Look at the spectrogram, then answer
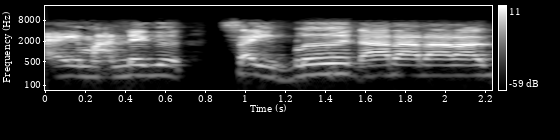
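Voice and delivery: hoarse, gravelly put-on voice. Retelling hearing a friend through the walls in lockup, imitating G-Ray's raspy voice. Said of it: "He got that rasp in his voice".

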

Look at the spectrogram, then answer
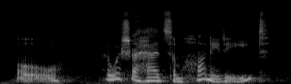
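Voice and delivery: soft, high, put-on British accent. Asked to do a Pooh impression, the speaker gives it another try: Pooh impression, mock British accent. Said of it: "You sound like a British guy with a honey fetish".

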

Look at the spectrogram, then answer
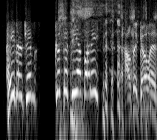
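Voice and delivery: put-on celebrity voice, pitch pushed very high. Performing for him to his face, doing a Jim Carrey impression. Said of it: "So I got to do my Jim Carrey".

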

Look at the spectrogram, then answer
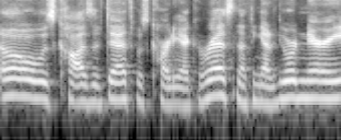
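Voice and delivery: ordinary talk

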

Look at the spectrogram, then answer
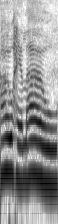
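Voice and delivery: put-on Southern accent. Mimicking how Teresa talks, greeting in Teresa's weird Southern accent. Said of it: "uses this weird Southern accent".

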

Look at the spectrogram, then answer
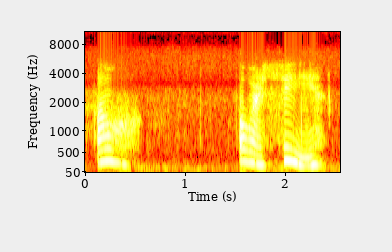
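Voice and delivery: sounding not very happy. A mother answers her son's news that he was discharged, not very happy. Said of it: "You don't sound very happy about it".

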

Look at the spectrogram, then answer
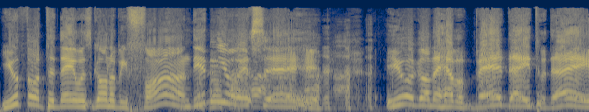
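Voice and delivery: heavy cartel-movie villain voice. Speaker retelling being slapped in a chair by somebody, in a cartel-movie voice. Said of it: "this voice straight out of a cartel movie that's going".

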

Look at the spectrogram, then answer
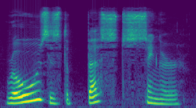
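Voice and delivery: low, deep, slow, drawn-out pronouncement. Reading a story aloud, voicing a talking rock: deep voice. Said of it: "May May heard a deep voice say".

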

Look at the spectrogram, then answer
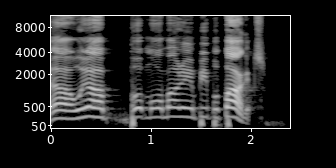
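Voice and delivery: very high, lifted politician-style stump-speech inflection. Imitating a politician's speaking style with finger gestures: Obama impression. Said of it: "he has the inflection like Obama did".

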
